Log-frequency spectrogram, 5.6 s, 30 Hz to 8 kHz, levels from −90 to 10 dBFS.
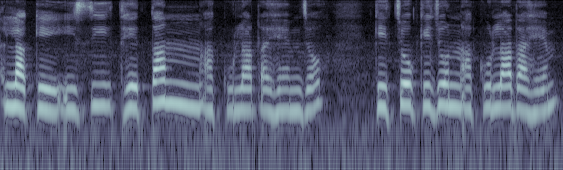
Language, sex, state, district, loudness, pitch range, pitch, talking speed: Karbi, female, Assam, Karbi Anglong, -21 LUFS, 215-250 Hz, 235 Hz, 105 wpm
